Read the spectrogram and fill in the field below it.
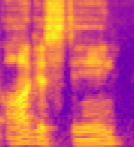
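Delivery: normal talking voice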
